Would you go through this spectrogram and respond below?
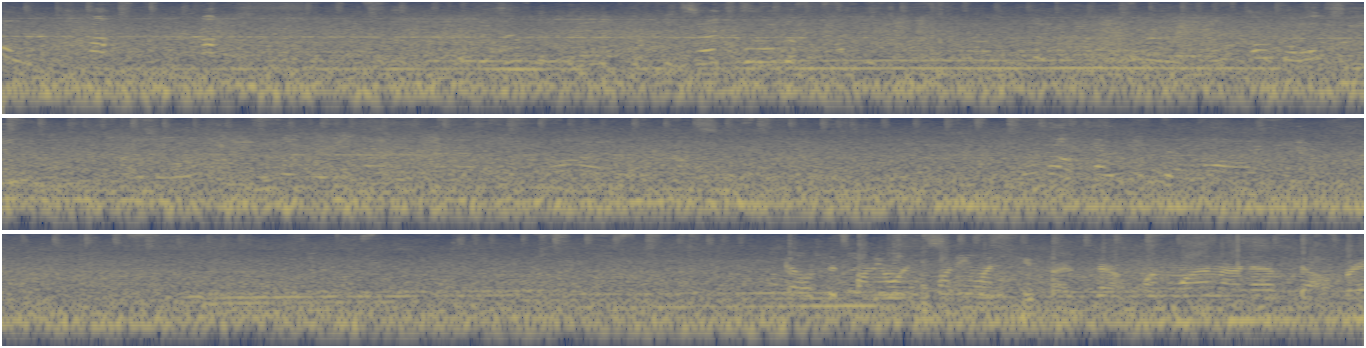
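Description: Jet airliner on approach into LAX on a flight from Phoenix, a steady broadband roar running throughout, with voice chatter and radio talk over it.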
